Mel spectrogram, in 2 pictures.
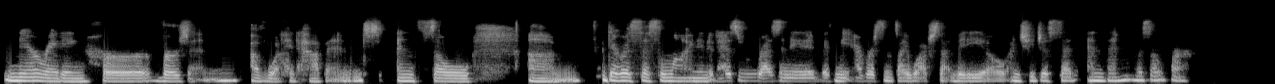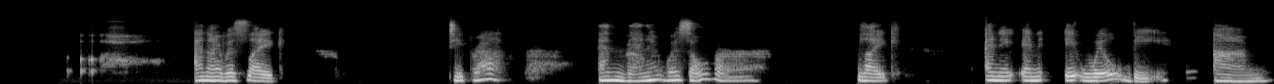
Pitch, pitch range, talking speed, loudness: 175 Hz, 150-190 Hz, 125 wpm, -19 LUFS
